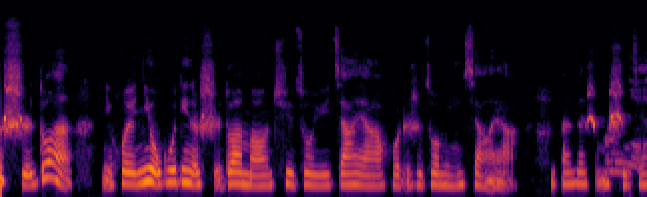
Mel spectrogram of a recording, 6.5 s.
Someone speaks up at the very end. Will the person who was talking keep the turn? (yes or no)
no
